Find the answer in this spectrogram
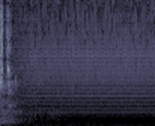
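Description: Near silence: a faint, steady electrical hum in the recording, with the tail of a man's voice dying away just at the start.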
